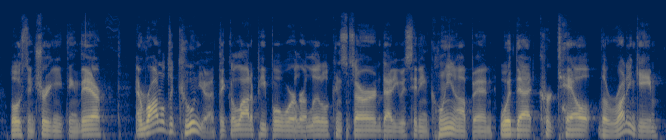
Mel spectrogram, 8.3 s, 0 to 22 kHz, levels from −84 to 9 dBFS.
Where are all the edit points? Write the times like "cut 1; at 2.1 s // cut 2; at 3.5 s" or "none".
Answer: cut 1; at 6.2 s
